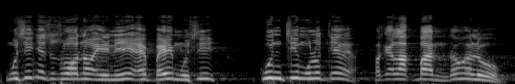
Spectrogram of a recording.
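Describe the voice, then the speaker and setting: Loud, bright Betawi preacher man. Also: extremely high pitch, moderate pace, big-room sound. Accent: Betawi Jakarta. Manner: loud, blunt, forceful, slangy. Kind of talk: fiery sermon.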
